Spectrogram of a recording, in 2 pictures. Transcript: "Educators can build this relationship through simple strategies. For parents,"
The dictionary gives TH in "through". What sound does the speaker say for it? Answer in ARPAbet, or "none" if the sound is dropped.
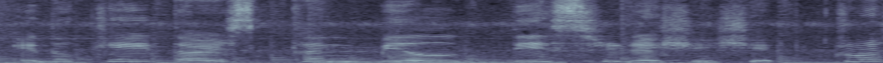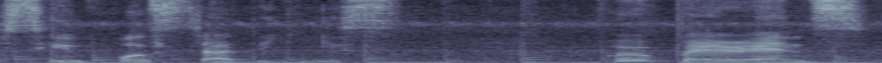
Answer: T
